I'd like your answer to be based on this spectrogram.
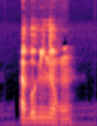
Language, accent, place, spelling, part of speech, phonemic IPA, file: French, France, Lyon, abominerons, verb, /a.bɔ.min.ʁɔ̃/, LL-Q150 (fra)-abominerons.wav
- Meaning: first-person plural simple future of abominer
